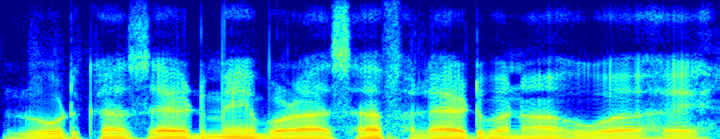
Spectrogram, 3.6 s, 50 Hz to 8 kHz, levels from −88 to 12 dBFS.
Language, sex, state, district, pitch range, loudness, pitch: Hindi, male, Jharkhand, Ranchi, 100-115 Hz, -19 LUFS, 105 Hz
